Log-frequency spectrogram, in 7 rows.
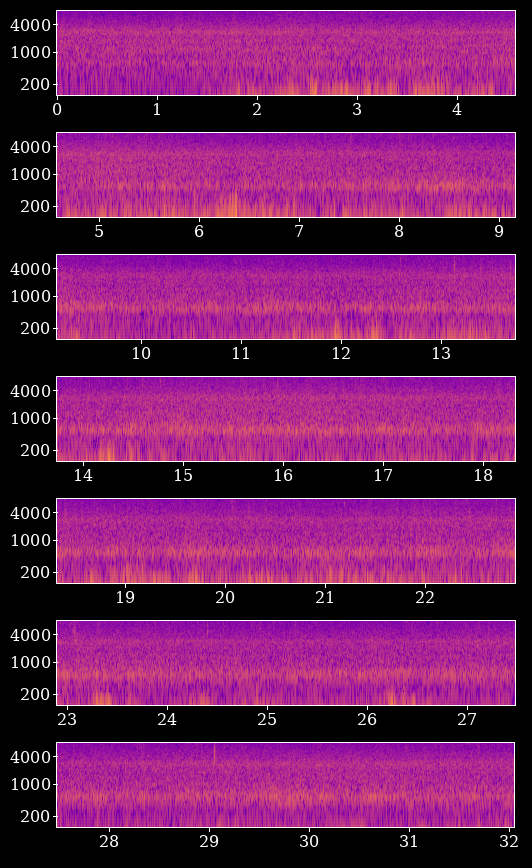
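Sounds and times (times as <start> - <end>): rain falling on mud and puddles: 0.0 - 32.0.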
